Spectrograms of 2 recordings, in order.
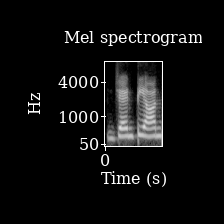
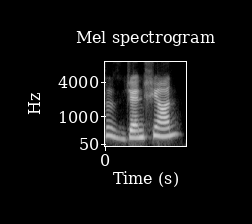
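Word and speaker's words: Gentian: थ crab Apple थ alum थ जेंसिया कुछ जेंटियाना भी बोलते हैं बट आई प्रोनाउंस जशिन नेक्स्ट इ gorge next heather Holi 16 Honey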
